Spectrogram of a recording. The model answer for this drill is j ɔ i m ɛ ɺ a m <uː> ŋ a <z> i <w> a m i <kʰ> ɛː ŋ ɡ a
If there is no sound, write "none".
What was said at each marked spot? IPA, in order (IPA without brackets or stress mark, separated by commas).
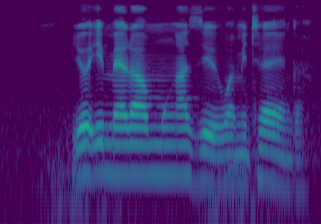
u, z, w, tʰ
